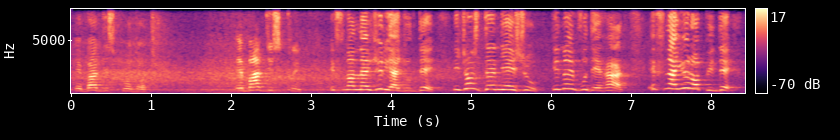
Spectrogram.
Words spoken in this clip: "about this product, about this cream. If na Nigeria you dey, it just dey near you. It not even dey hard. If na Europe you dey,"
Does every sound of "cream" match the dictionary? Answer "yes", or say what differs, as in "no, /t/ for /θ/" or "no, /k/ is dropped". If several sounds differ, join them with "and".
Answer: no, /m/ is dropped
